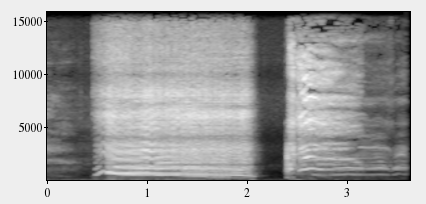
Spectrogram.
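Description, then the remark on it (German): A voice imitates an elephant trumpeting in two loud, brassy blasts: a long shrill one that bends downward in pitch, then a brief pause and a second, shorter blare. “Ich kann, ich kann irrsinnig gut einen Elefanten nachmachen.”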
